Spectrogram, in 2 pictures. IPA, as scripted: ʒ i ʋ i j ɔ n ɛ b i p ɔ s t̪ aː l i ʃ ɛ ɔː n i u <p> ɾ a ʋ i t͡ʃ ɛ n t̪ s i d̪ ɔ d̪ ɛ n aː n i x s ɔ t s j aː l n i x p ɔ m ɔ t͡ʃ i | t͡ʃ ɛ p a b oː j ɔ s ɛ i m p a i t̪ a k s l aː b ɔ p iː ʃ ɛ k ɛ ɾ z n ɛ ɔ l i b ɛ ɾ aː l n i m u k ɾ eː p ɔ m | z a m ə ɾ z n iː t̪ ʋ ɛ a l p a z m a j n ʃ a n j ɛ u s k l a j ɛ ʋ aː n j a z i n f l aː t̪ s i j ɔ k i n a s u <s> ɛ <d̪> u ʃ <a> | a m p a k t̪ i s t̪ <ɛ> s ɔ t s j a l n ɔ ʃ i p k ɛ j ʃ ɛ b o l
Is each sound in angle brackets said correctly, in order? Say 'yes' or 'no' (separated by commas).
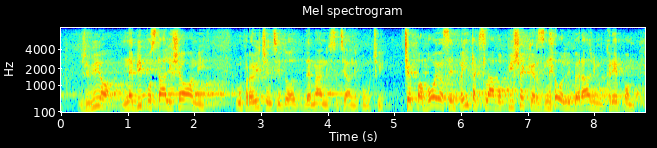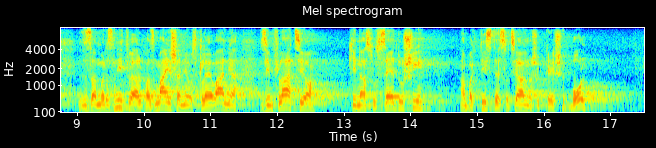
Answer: yes, yes, yes, no, yes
